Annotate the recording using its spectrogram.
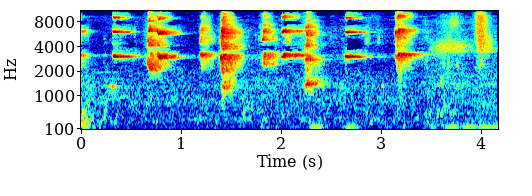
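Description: Marker squeaking on a whiteboard as words are written: about a dozen short, high squeaks in quick succession, one for each pen stroke, thinning out near the end.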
